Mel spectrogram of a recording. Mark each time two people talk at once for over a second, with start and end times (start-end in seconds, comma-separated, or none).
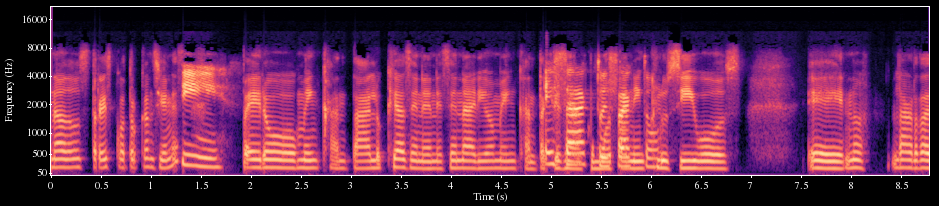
4.9-6.2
